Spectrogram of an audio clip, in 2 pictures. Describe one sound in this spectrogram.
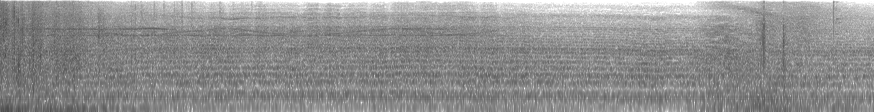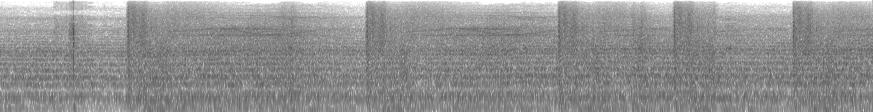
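Wind rushes past.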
